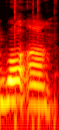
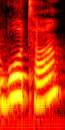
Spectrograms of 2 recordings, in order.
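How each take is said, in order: First: The T sound in the middle is left out. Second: The T sound in the middle is clearly pronounced. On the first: This is how people in other parts of the world say it. "They just don't say the T word at the T letter at all. They just silent it" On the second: This is how the speaker's own community says it. "we say water"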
